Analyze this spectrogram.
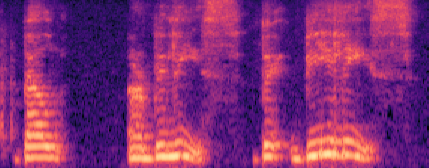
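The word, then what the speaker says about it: Belleek: But in 1849, John Caldwell Bloomfield inherited his father's estate in a small market town of Belique, or Belize, Belize, as it's pronounced, which means flagstone forge in Ireland.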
